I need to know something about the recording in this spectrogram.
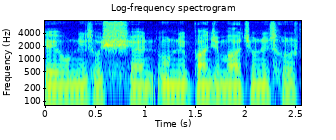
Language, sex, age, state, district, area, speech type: Dogri, male, 30-45, Jammu and Kashmir, Udhampur, urban, spontaneous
